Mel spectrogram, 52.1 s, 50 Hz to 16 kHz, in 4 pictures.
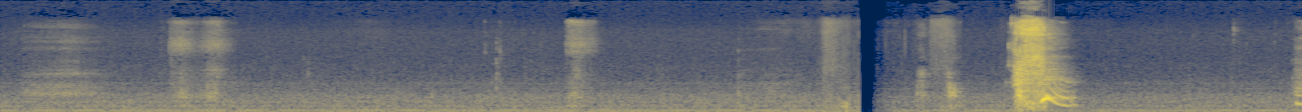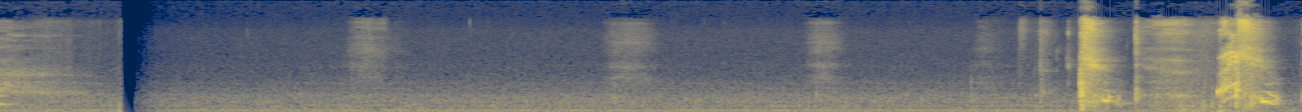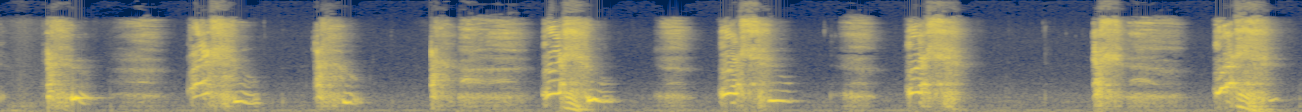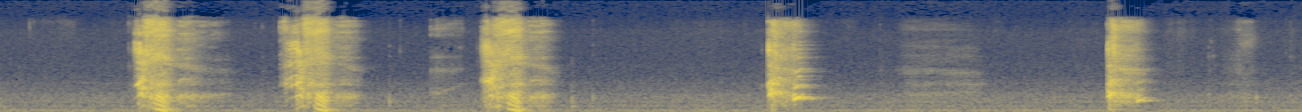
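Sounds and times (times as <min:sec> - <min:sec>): woman sneezing: 0:10.1 - 0:10.8, 0:23.8 - 0:24.3, 0:25.2 - 0:25.9, 0:26.5 - 0:28.6, 0:30.4 - 0:35.8, 0:37.0 - 0:38.9, 0:40.4 - 0:41.2, 0:41.9 - 0:42.7, 0:43.9 - 0:44.7.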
